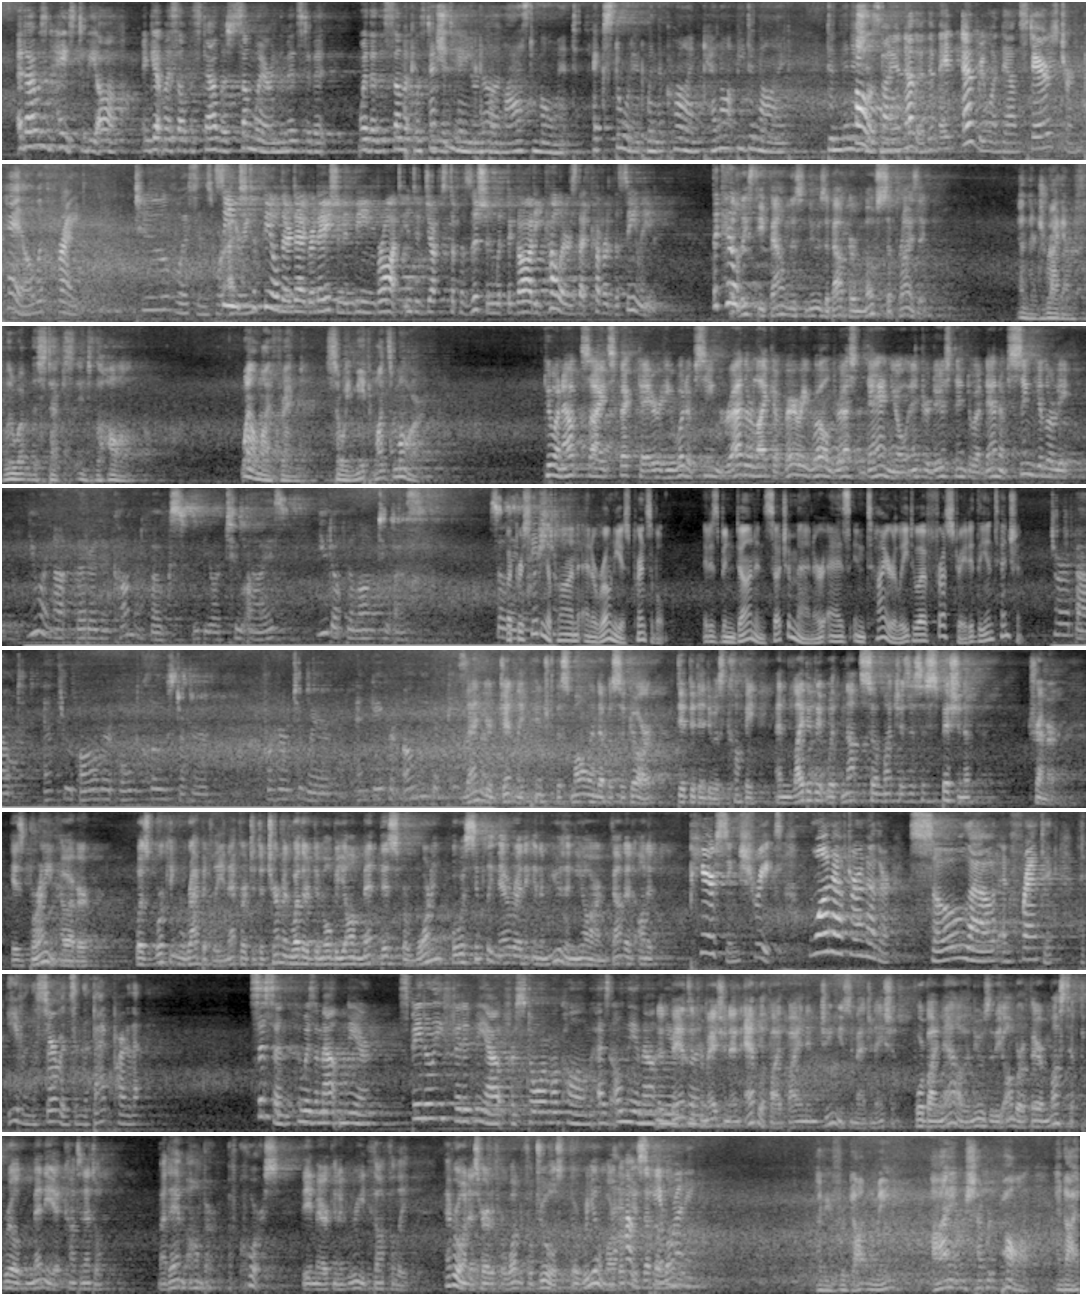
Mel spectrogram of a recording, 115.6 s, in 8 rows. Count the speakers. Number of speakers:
9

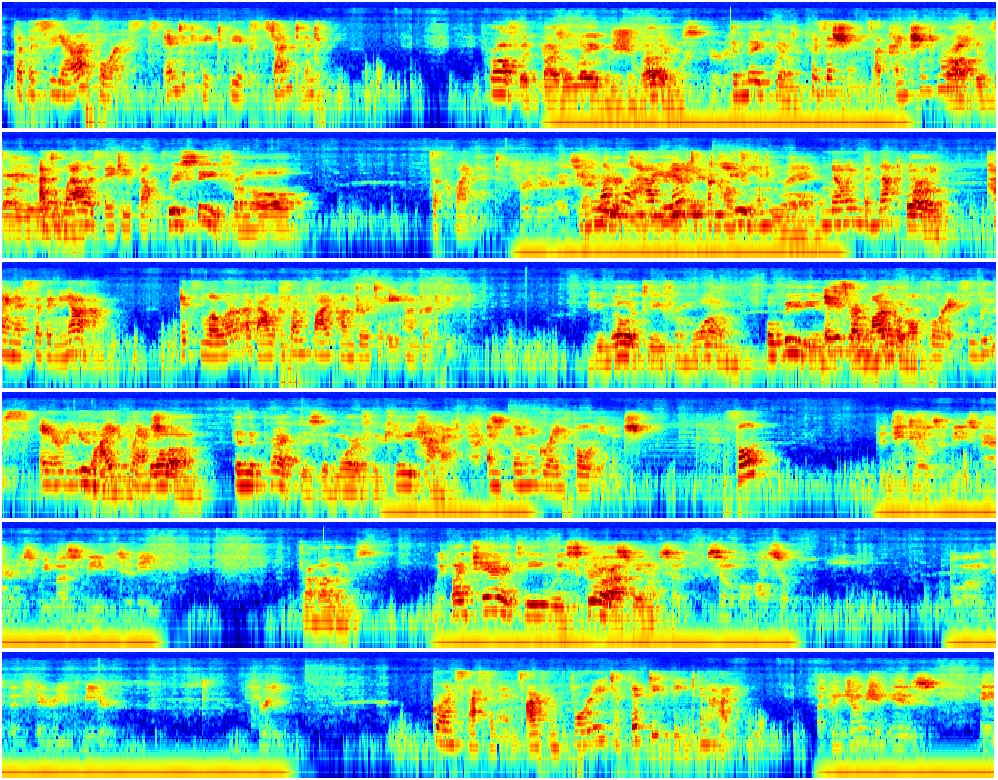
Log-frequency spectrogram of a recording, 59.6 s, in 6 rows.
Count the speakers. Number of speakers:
3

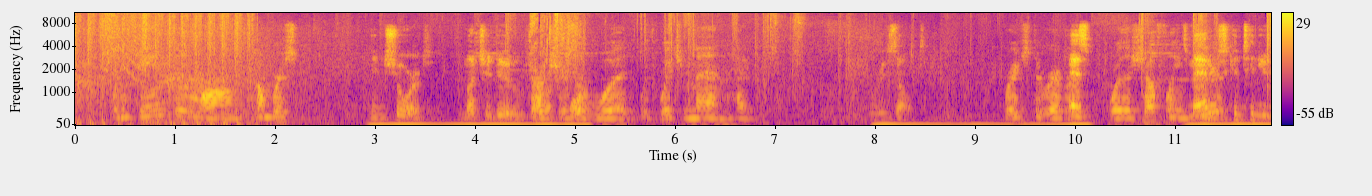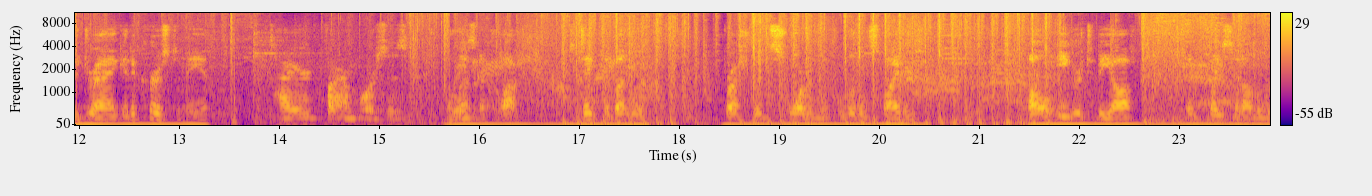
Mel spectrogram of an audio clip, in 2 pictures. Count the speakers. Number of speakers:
2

